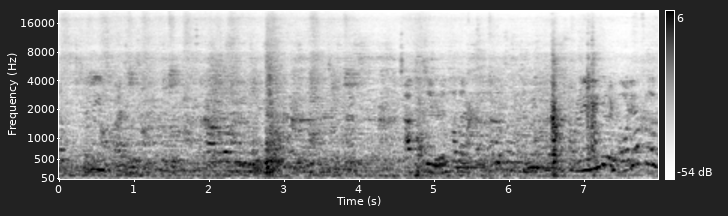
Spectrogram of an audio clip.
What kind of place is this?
restaurant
